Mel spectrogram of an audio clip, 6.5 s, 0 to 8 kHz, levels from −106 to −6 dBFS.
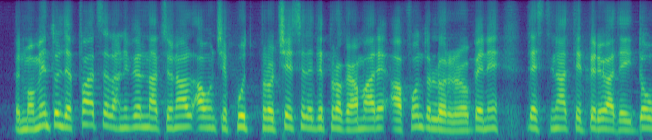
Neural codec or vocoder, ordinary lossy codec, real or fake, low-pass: codec, 16 kHz, about 1 kbps, DyCAST, with the encoder's durations; none; fake; none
